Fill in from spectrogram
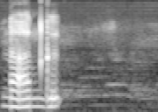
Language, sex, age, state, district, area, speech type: Tamil, female, 18-30, Tamil Nadu, Nagapattinam, rural, read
